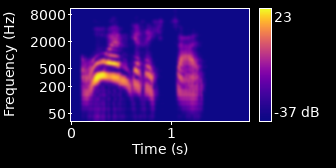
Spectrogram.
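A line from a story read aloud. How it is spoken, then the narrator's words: Shout. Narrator (German): das weiße Kaninchen schrie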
